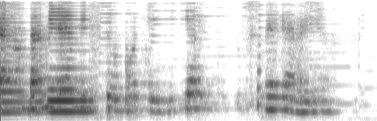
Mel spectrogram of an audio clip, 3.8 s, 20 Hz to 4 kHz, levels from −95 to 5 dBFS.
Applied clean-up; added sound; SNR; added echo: neural mask model DeepFilterNet 3.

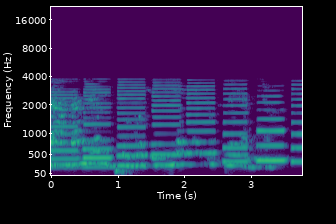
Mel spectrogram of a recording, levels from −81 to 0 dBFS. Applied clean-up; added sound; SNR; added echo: classical method WPE with log-MMSE.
